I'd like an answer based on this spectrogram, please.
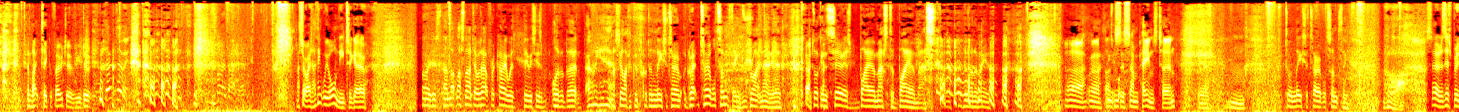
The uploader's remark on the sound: We're on foot and on location in Hambleton for a historical special!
